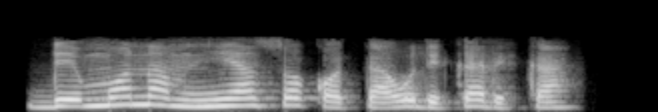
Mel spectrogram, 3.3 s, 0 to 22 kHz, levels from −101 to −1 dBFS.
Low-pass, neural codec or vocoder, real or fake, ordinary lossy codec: 5.4 kHz; none; real; AAC, 24 kbps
